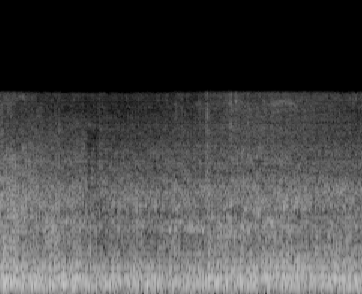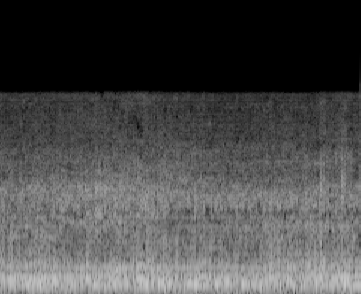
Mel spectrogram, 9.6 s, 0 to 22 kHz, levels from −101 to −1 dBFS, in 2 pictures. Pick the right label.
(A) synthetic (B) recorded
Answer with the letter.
A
